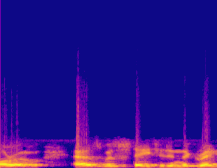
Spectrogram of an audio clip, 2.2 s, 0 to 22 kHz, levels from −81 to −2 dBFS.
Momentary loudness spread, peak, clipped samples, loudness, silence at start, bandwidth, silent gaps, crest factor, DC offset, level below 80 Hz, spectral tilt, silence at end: 7 LU; 0 dBFS; under 0.1%; -13 LUFS; 0 s; 8.2 kHz; none; 12 dB; under 0.1%; -64 dBFS; -5.5 dB/octave; 0 s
